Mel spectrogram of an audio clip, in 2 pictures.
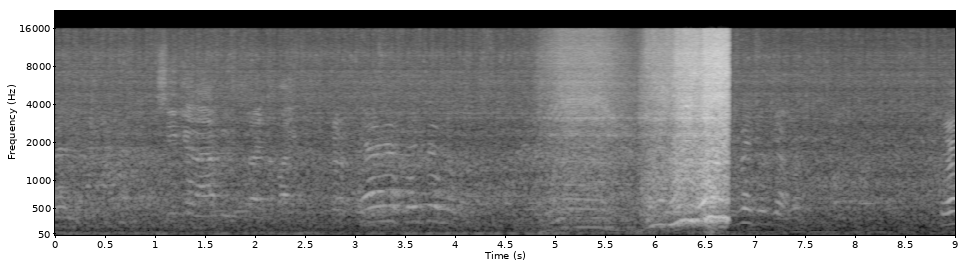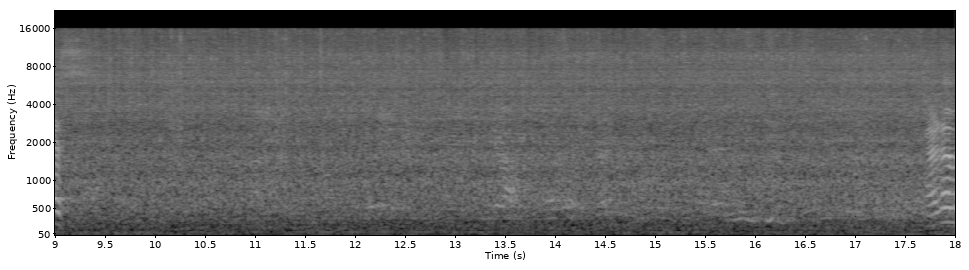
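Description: A loud rushing hiss about five seconds in, swelling and rising in pitch for about two seconds before it cuts off sharply, over faint background voices. A short click follows a couple of seconds later.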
